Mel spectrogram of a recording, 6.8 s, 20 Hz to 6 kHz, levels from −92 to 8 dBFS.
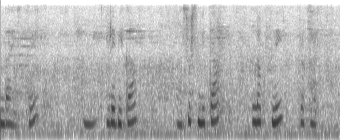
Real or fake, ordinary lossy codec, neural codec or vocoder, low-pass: real; AAC, 24 kbps; none; 5.4 kHz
